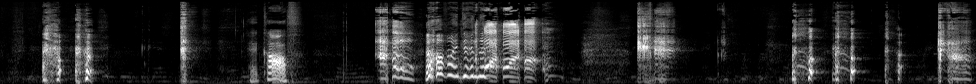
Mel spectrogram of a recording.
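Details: Infant learning to mimic coughing: short, deliberate imitation coughs mixed with bursts of giggling laughter; voluntary, imitated cough.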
